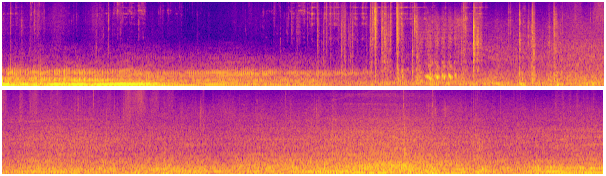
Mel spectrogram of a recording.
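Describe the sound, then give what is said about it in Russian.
Keys jangle briefly, pulled from a wallet inside a van's cab, over a steady low engine rumble as the van runs and pulls away, with a few light clicks and rattles along the way. “Девушка села в кабину и из сумки достала портмоне, в котором ключи. Завела фургон.”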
